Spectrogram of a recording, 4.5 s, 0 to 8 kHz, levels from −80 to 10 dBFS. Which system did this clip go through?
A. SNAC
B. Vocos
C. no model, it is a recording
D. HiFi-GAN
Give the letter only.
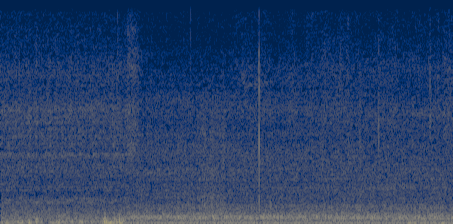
C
